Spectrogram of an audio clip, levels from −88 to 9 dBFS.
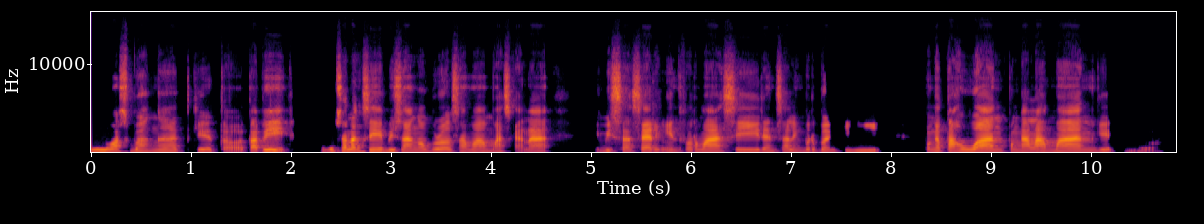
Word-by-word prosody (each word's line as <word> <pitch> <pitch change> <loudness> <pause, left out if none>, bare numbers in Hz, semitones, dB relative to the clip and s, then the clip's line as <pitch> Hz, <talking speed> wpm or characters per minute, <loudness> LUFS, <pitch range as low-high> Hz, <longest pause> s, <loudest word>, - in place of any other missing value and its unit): luas 130 +1 0
banget, 120 0 -5
gitu. 410 - -6 0.2
Tapi 390 0 +2 0.3
aku - - -8
senang, 210 -1 +4
sih, 175 -2 +2
bisa 130 -3 +2
ngobrol 115 -1 -3
sama 105 -3 -3
Mas - - -2
karena - - +3 0.5
bisa - - 0
sharing 105 0 +3
informasi 100 0 +1
dan 95 +1 -3
saling 100 +1 -4
berbagi 100 0 -6 0.4
pengetahuan, 115 -3 +3
pengalaman, 115 +1 +3
gitu. 100 - -11
115 Hz, 115 wpm, -22 LUFS, 100-120 Hz, 0.5 s, senang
